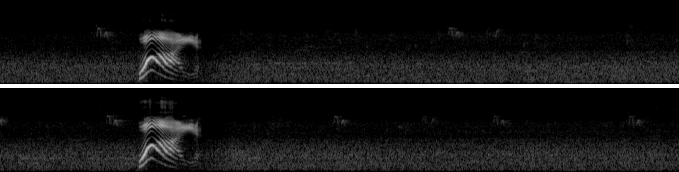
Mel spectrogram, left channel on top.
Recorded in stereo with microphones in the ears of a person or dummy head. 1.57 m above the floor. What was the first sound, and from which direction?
A shout, 15° right (ahead or behind).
